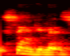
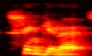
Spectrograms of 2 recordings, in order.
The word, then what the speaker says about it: cingulate: So it's called the anterior cingulate. So it's spelled A-N-T-E-R-I-O-R, anterior, cingulate, C-I-N-G-U-L-A-T-E.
